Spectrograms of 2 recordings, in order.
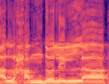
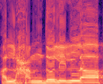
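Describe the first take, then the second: No difference in how they are said.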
